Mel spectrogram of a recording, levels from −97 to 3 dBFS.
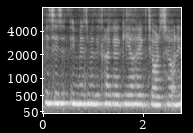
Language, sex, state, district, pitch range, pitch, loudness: Hindi, female, Uttar Pradesh, Shamli, 255-275 Hz, 265 Hz, -11 LUFS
